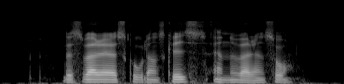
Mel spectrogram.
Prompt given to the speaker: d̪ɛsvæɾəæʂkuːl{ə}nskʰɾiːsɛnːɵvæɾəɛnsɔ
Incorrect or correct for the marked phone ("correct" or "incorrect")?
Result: incorrect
